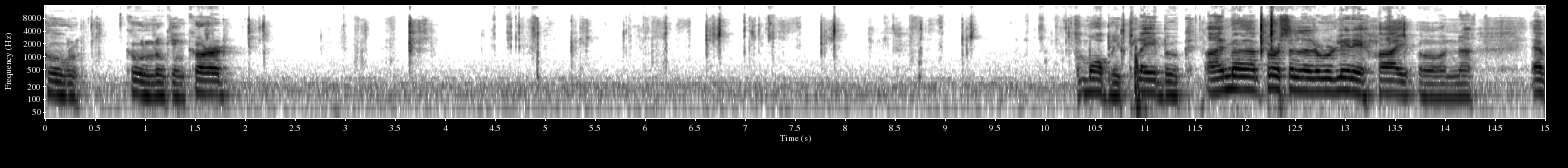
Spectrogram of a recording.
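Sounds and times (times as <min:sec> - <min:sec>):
low background hum: 0:00.0 - 0:15.0
trading cards sliding and clicking: 0:02.0 - 0:11.1.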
